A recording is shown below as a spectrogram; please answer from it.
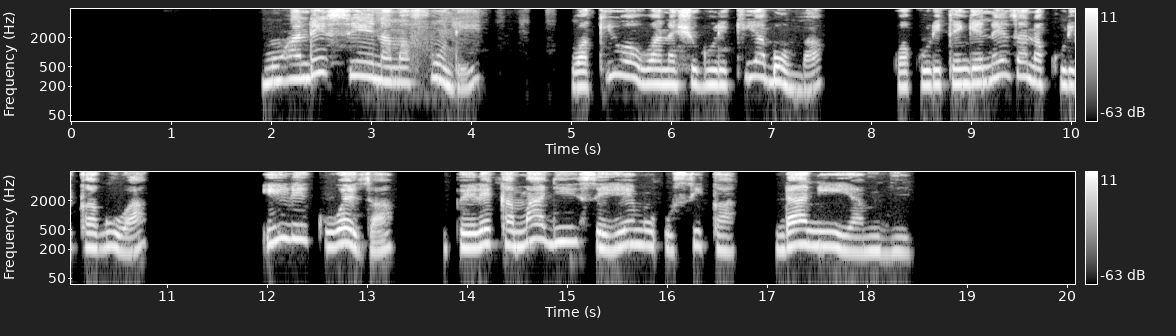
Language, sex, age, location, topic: Swahili, female, 18-24, Dar es Salaam, government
